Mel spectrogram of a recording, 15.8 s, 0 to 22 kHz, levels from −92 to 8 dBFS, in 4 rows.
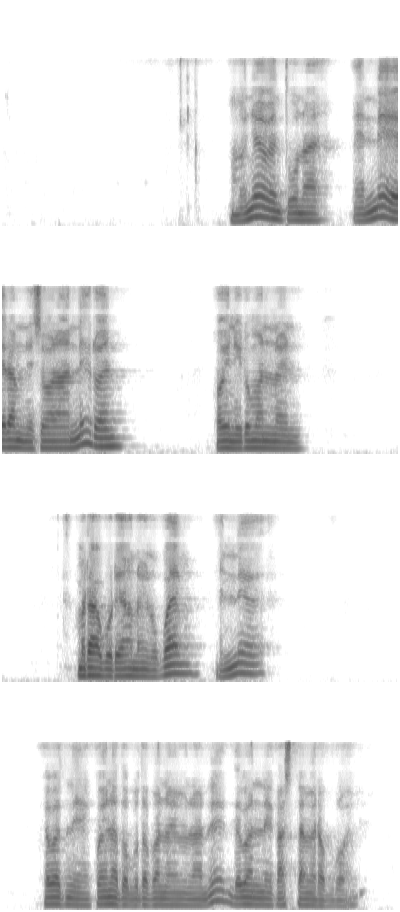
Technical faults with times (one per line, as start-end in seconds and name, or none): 0.00-15.82 Nellymoser compression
